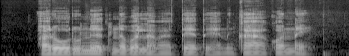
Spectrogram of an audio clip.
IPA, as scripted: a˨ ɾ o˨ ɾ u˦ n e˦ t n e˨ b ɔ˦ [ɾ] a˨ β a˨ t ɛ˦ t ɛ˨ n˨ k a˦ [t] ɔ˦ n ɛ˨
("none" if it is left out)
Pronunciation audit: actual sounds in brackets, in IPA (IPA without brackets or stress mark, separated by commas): l, k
